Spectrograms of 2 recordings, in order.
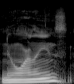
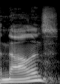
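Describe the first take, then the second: First: Said in the usual way. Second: "Nolens" run together as two syllables; local pronunciation. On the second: Shown as a demonstration. Host showing East Coast place names, "Nolens" slurred into two syllables. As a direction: squash the name down to "Nolens". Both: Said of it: "East Coast and certain places".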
